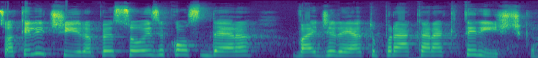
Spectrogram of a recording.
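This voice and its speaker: The voice belongs to a woman with a high pitch. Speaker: Portuguese language teacher. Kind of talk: online lesson. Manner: slow and deliberate.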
